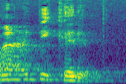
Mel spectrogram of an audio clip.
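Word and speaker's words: معديكرب: أي خاطئة، هو نطقها معدي كرب بإسكان الياء اللي مثل هذه، مثل قالي قلا، بعضهم ينطقها قالي يقلا، لا هي قالي قلا.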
